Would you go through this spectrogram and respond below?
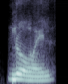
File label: "noil", Indian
